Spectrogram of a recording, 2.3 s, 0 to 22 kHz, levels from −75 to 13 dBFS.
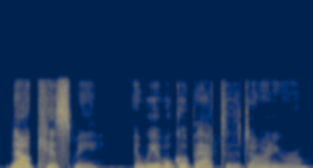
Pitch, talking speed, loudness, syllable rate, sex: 205 Hz, 305 wpm, -20 LUFS, 6.3 syllables/s, female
